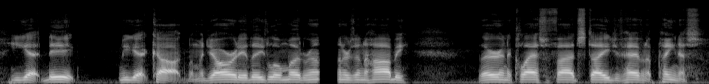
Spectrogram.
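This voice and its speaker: A man's voice: on the low side, no room sound. A man with a Southern Alabama accent rambling casually in a boastful, folksy, foul-mouthed way as he talks outdoors. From southern United States. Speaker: CB radio hobbyist filming his own video. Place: outdoors near his home.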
